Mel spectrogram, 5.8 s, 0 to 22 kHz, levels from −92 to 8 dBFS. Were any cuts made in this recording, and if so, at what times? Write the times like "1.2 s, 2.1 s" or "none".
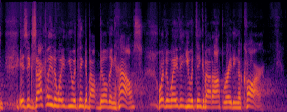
none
